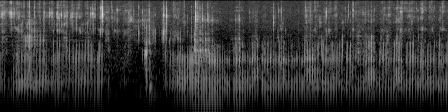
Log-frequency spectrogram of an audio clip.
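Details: Tiny kitten eating chicken and rumbling continuously. The low vibrating purr briefly dips near the two-second mark, then swells louder again, mixed with snapping bites and soft chewing.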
